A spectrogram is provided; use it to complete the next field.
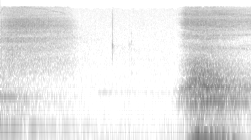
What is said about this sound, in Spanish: haces una respiración profunda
